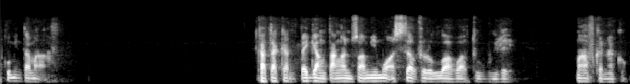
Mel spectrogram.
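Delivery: low, soft humble plea; soft apology. Acted. Wife apologizing to her angry husband, soft and low. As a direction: beg forgiveness softly.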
